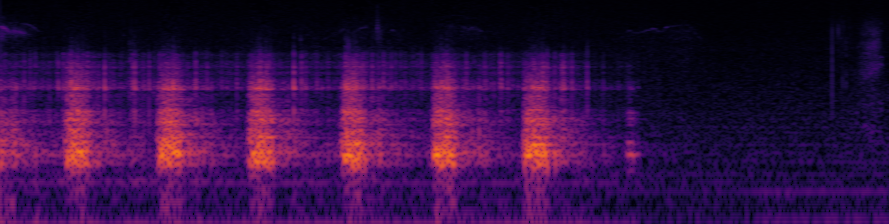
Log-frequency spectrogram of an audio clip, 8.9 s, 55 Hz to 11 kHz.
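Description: Regular heartbeat near 65 a minute, each beat with a rough, rasping systolic murmur followed by a softer blowing diastolic murmur.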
